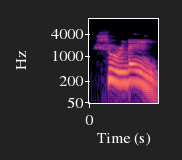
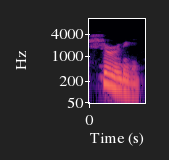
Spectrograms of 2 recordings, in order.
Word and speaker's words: Surley: By the way, my name is pronounced Surley, not Surly.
